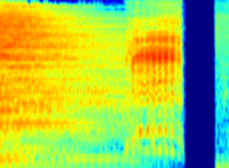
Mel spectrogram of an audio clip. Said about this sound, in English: Hey, look, what's that? It's a five legged goat.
